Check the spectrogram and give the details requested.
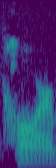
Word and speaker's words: horr: It sounds like whore, but it's actually this.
